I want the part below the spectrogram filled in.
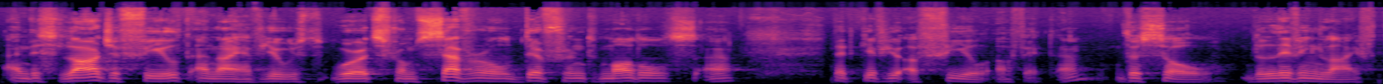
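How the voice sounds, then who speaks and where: Deep-voiced older lecturer. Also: male voice, creaky, darkish tone. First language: Dutch. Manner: reflective, unhurried, with filler "eh?" asides and restarts. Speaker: psychiatrist giving a conference talk. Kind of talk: lecture at a symposium. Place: conference hall.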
